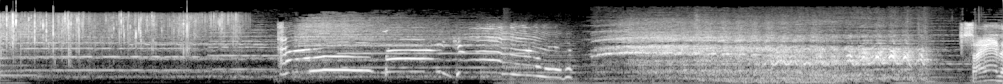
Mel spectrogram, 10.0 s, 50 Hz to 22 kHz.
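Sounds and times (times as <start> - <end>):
horse whinnying: 5.9 - 9.4.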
